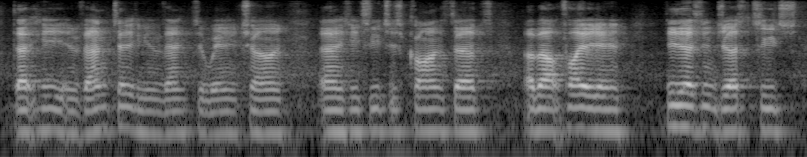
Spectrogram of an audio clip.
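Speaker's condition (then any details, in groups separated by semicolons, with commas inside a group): Tongue cancer surgery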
